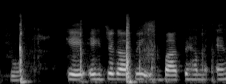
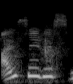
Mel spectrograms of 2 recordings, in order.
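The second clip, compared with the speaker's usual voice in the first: ordinary talk, nothing marked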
